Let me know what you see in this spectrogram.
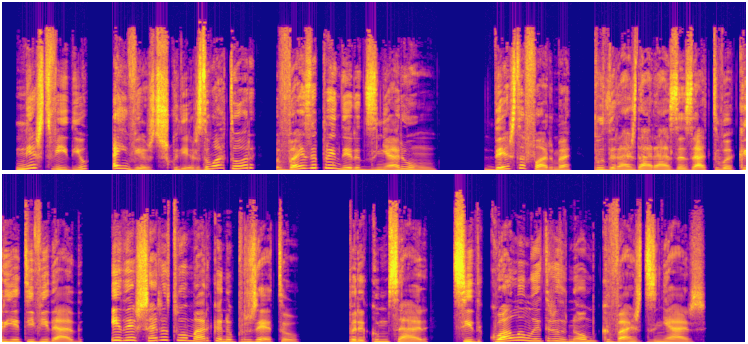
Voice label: Elearning for Teens; Google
